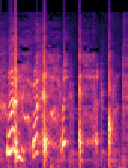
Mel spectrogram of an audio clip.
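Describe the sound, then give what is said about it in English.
A few sharp coughs, roughly three bursts in quick succession, with some brief voiced sounds between them. “You coughing? No, I cough.”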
